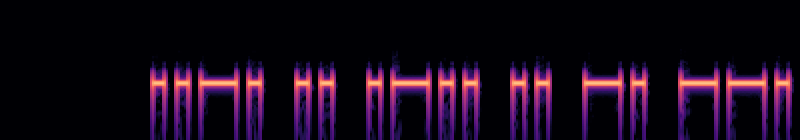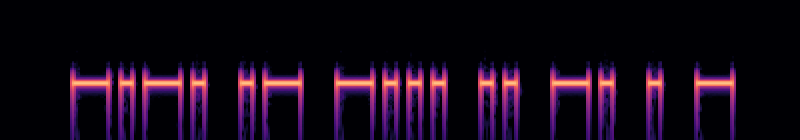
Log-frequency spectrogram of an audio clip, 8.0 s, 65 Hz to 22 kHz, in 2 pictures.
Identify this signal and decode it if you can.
Morse code, heard as a keyed tone, about 20 wpm, 700 Hz. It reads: FILING CABINET
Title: Difficult Words - Speed-Racing with Hints - 20wpm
